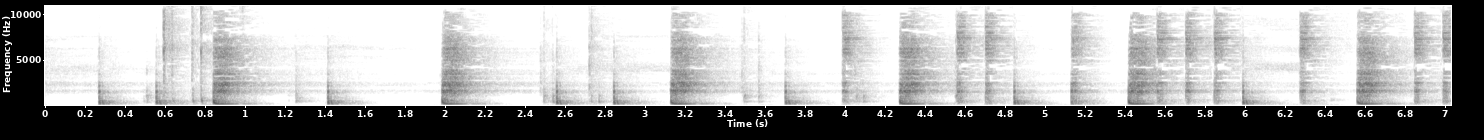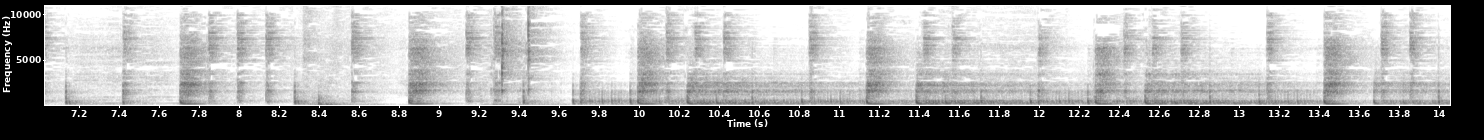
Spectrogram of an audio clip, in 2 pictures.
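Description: Behringer RD-6 analog drum machine playing a beat through a small Marshall mini amp, with thin bass. From about ten seconds in, a dense echo-reverb wash fills in behind the hits.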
